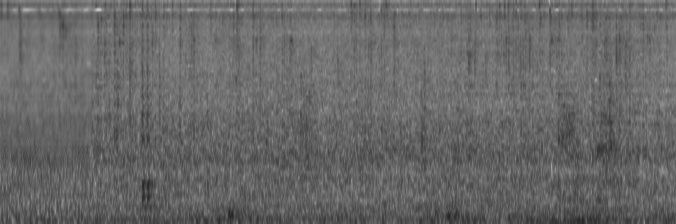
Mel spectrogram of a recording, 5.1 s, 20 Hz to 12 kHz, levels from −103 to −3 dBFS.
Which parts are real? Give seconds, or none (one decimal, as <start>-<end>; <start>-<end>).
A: 0.7-5.1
